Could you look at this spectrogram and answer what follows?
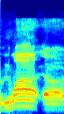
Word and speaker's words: Nwa: Yeah, well, Noir, which is spelled NWA, it means black in Haitian Creole.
